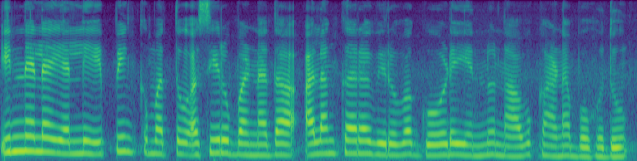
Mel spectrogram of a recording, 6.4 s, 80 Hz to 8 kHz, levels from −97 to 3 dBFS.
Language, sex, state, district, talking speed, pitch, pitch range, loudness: Kannada, female, Karnataka, Bangalore, 95 wpm, 205 Hz, 195-230 Hz, -17 LUFS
